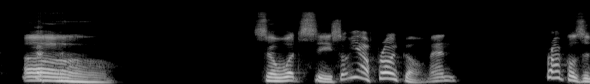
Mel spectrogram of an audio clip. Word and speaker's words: Franco: It's Franco, not Franco, Franco. Write it down, FRAHN-CO, if you want to try to do some kind of pronunciation on it.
